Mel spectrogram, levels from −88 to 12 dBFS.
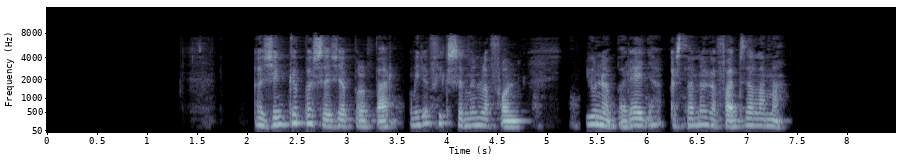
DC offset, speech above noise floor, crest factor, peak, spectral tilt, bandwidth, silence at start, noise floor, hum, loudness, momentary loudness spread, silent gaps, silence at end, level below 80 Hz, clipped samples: under 0.1%; over 67 dB; 22 dB; -4 dBFS; -4 dB/octave; 8.4 kHz; 2.05 s; under -90 dBFS; none; -23 LUFS; 8 LU; 5.16-5.21 s; 1.05 s; -62 dBFS; under 0.1%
